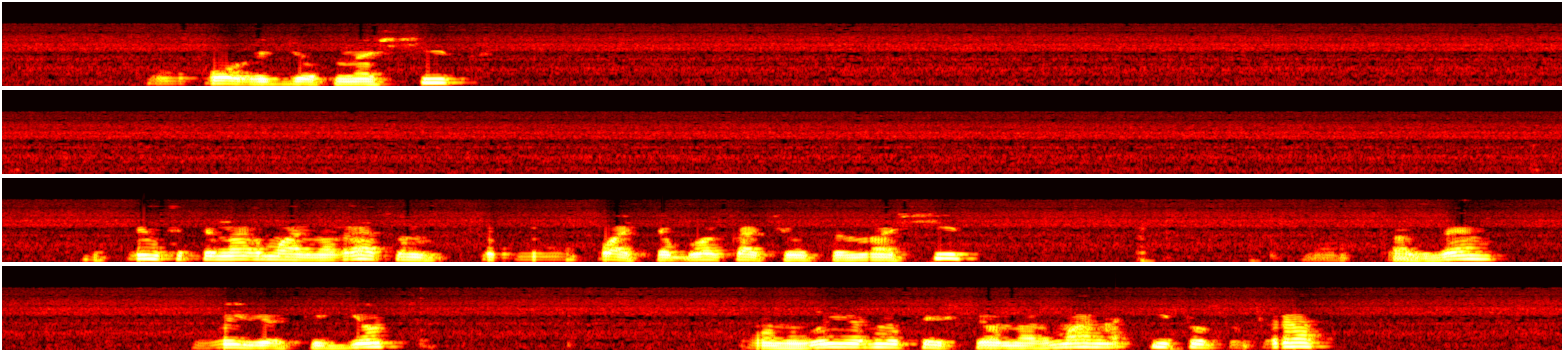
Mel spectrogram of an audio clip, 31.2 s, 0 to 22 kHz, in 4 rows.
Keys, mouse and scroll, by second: 21.9-22.9 middle drag, 24.5-25.3 middle drag, 26.2 middle click, 28.7-31.2 drag.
